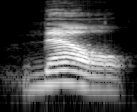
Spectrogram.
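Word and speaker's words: Knell: Although instead of spelling it ne L, her name is spelled K ne L, like death Nell. So, um, Nell, he tries to rescue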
